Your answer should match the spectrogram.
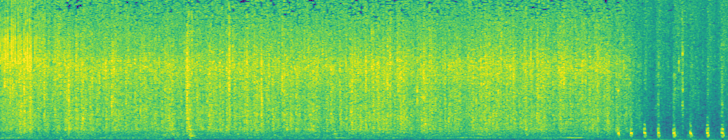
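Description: A faint, steady hiss of outdoor background. Near the end a rooster starts clucking in quick, even calls, about four a second: the food call a rooster gives to summon his hens to something edible he has found.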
